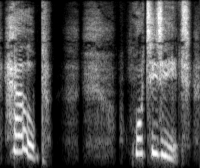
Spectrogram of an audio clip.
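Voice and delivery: high, loud scared shout; a boy panicking in the dark; frightened child. Acted. Young Bruce hearing strange sounds, shouting high and scared.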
